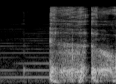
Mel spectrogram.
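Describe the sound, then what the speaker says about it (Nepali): An elderly woman of about seventy, living in a forest, coughs twice in quick succession, harsh and close, after a brief quiet moment. "खोकी लागेको छ है आमा?"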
